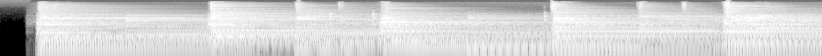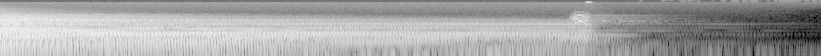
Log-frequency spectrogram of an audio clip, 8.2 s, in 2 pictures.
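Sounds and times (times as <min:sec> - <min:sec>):
keyboard rootless chord voicings: 0:00.2 - 0:07.4.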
